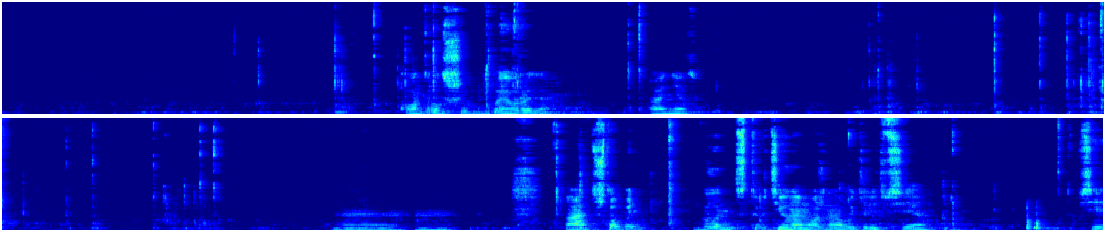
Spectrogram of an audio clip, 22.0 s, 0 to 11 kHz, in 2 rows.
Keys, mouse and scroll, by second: 4.7 ctrl+shift+b, 10.5 ctrl+shift+r, 11.9 middle click, 12.9 click, 13.7-14.5 scroll down 2, 14.5 scroll up 2, 14.9-16.1 scroll down 1, 16.1-19.1 scroll up 1, 20.3 a.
